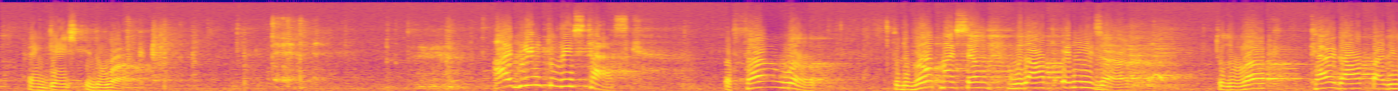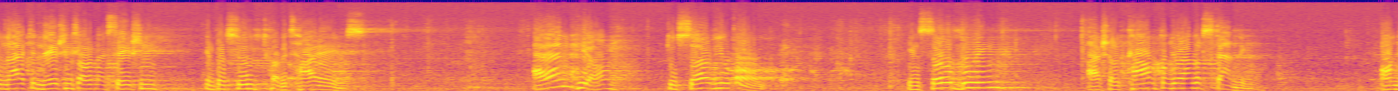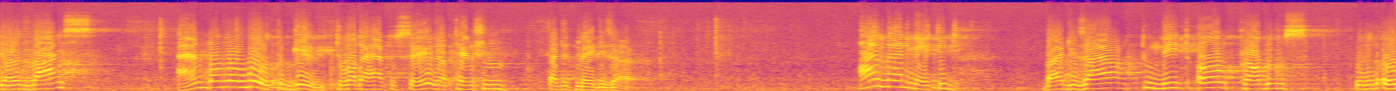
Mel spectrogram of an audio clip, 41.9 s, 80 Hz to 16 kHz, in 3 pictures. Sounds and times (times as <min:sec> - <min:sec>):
Narration, monologue: 0:00.0 - 0:41.9
Male speech, man speaking: 0:00.3 - 0:01.5, 0:04.9 - 0:06.5, 0:07.3 - 0:11.5, 0:12.2 - 0:17.7, 0:19.3 - 0:21.8, 0:23.0 - 0:24.2, 0:24.8 - 0:26.6, 0:27.8 - 0:29.0, 0:29.7 - 0:34.4, 0:36.6 - 0:37.7, 0:38.4 - 0:41.9.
